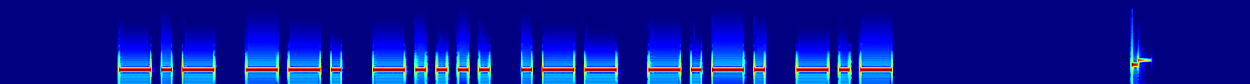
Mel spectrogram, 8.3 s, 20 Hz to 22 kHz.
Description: Morse code, heard as a keyed tone, about 17 wpm, 700 Hz. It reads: KG6WCK
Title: USA Call Signs Repeated 3x 17wpm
